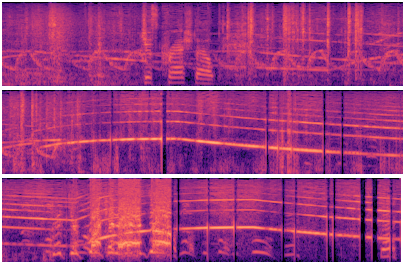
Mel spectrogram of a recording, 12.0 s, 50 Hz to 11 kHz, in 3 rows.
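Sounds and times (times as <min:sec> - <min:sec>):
police siren wailing: 0:00.0 - 0:12.0
sharp clicks and knocks: 0:02.2 - 0:04.9.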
